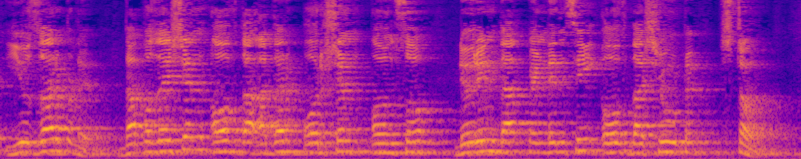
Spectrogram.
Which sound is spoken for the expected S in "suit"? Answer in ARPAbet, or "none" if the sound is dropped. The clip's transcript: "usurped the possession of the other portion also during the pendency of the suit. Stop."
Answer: SH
